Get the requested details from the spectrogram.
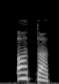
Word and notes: otot: Indonesian

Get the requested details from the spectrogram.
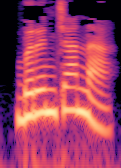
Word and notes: berencana: Indonesian

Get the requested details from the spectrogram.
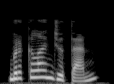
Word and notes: berkelanjutan: Indonesian

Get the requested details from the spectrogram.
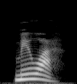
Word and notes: mewah: Indonesian

